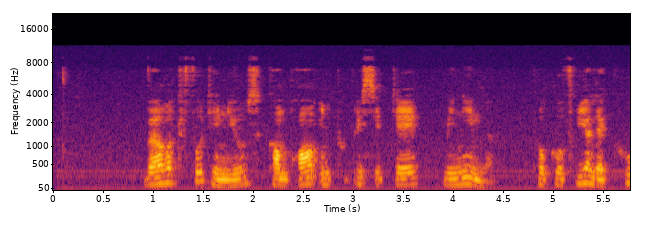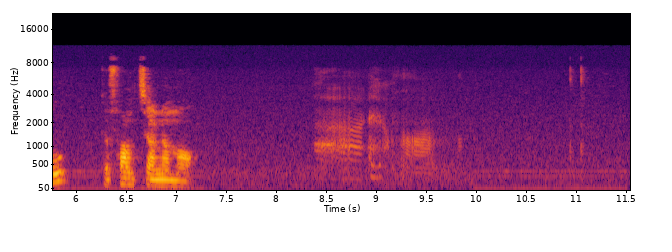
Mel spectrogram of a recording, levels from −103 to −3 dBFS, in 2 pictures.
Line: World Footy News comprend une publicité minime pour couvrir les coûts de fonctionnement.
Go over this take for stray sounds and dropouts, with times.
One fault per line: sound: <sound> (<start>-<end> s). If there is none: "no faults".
sound: throat clearing (8.3-9.9 s)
